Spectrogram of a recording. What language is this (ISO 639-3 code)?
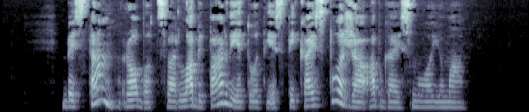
lav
